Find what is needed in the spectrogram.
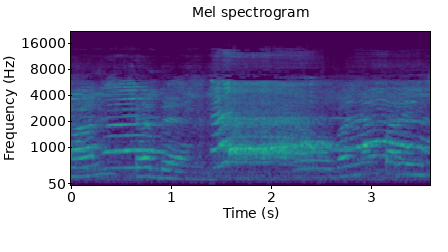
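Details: Young girl crying because her doll's leg broke: wailing, rising and falling sobs; ordinary upset crying.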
